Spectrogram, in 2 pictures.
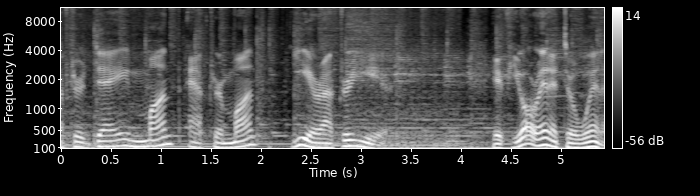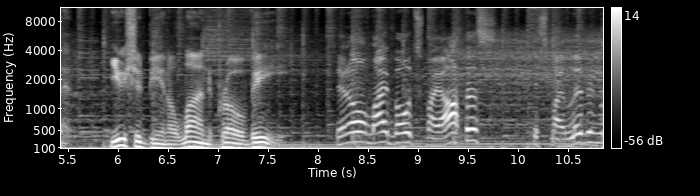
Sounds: Speech, Music

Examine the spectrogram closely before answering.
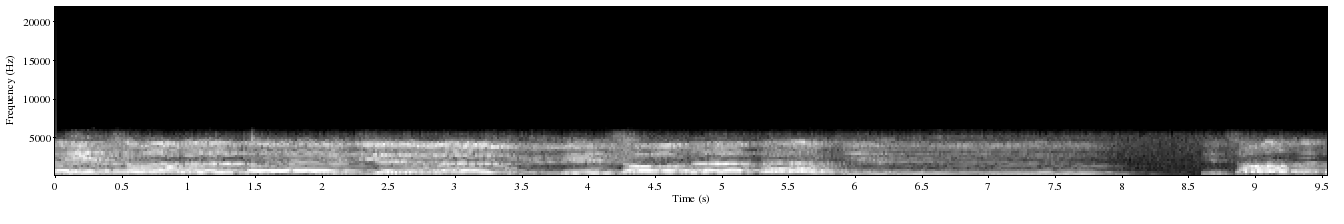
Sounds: A capella

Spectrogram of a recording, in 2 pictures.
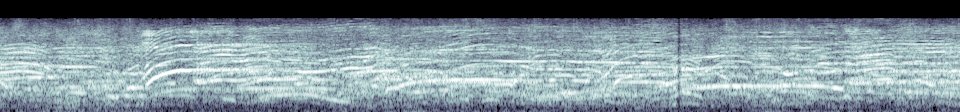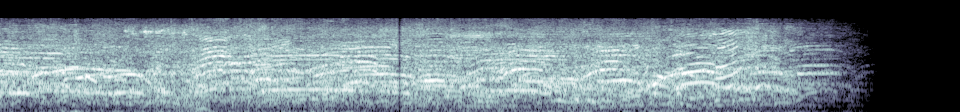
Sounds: outside, urban or man-made, Speech

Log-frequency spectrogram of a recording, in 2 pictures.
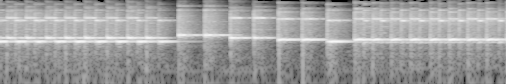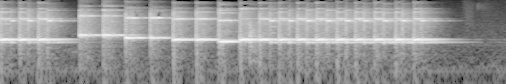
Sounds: Glockenspiel, xylophone, Mallet percussion

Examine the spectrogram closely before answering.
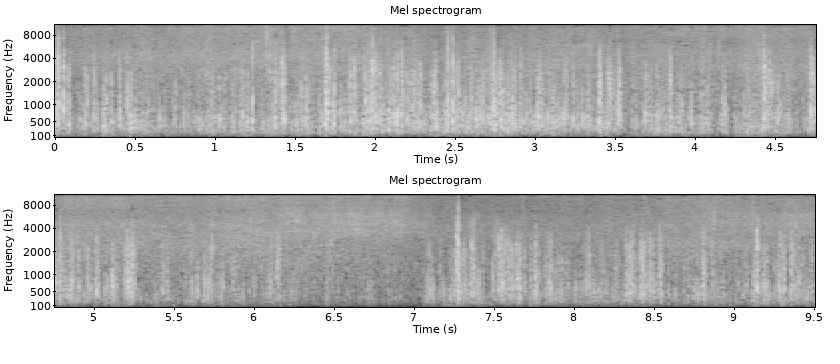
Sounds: Boat, Sailboat, Vehicle

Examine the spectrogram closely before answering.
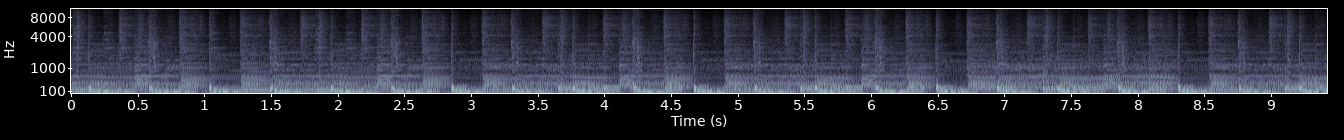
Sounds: Music

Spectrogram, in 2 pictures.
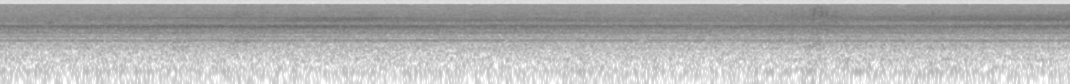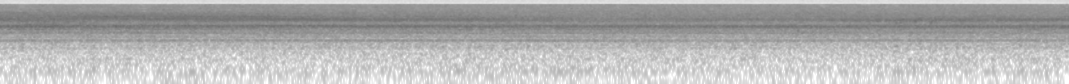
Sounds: outside, rural or natural, Silence

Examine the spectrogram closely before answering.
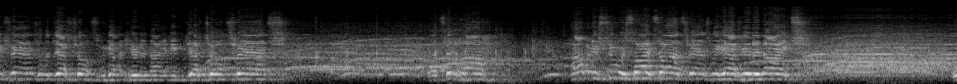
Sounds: Speech

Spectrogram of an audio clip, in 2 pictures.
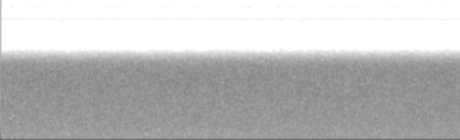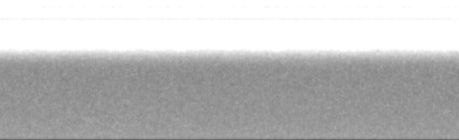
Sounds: Pink noise

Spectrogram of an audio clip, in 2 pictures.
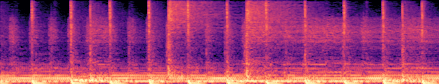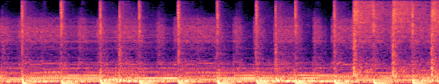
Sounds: playing drum kit, Music, Drum kit, Drum

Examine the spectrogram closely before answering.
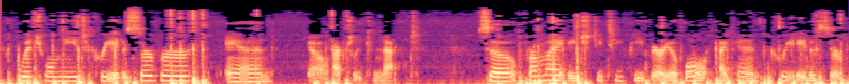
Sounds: inside a small room, Speech

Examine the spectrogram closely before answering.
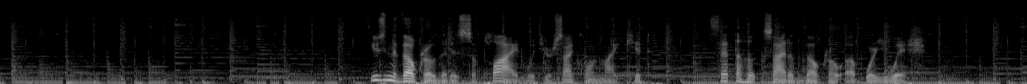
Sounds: Music, Speech

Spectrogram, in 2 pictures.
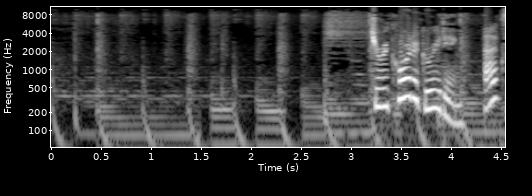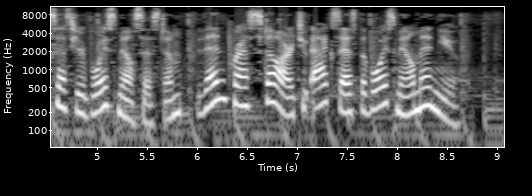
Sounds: Speech, Music

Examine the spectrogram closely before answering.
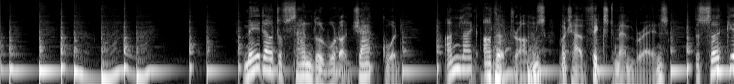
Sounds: Percussion

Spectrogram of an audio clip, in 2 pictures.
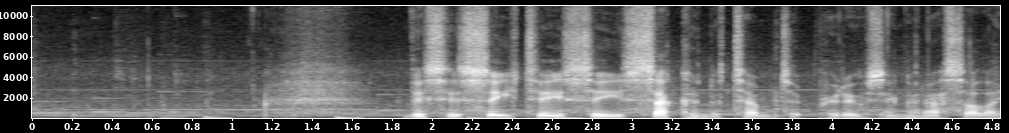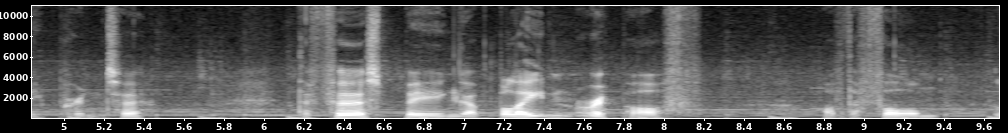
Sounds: Music, Speech

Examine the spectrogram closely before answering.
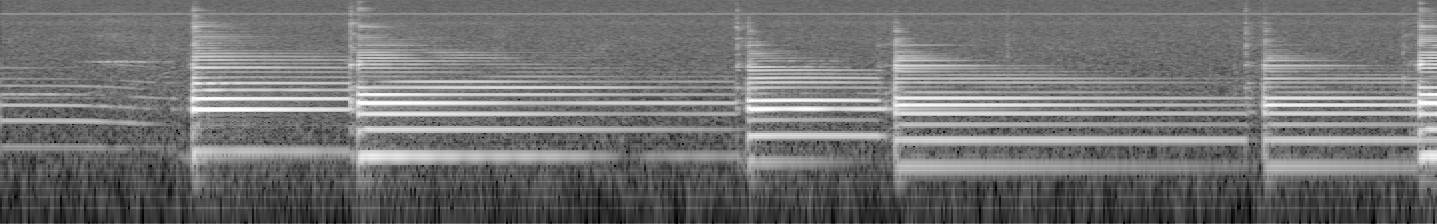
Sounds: Guitar, Plucked string instrument, Musical instrument, Music

